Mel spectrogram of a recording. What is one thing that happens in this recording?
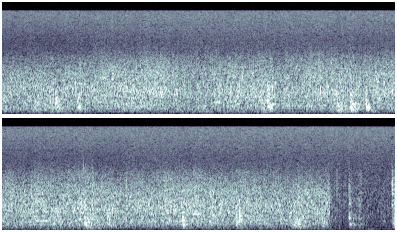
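Waves wash against a boat's hull in a steady rush.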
